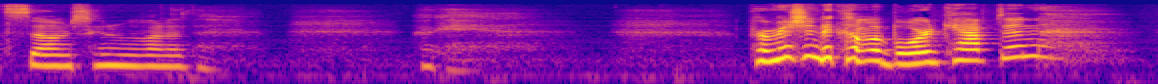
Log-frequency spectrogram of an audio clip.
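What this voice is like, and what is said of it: Out of breath. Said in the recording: “I just did some jumping jacks so that I could be out of breath”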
